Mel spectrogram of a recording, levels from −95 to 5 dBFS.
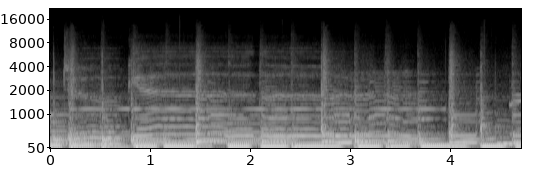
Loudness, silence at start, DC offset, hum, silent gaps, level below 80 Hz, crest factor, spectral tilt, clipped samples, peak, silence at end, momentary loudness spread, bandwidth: -20 LUFS; 0 s; under 0.1%; none; none; -32 dBFS; 14 dB; -9.5 dB/octave; under 0.1%; -6 dBFS; 0 s; 2 LU; 6 kHz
